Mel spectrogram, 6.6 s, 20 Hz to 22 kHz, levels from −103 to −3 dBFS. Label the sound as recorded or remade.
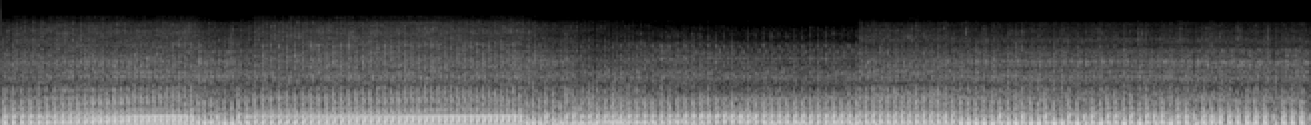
recorded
